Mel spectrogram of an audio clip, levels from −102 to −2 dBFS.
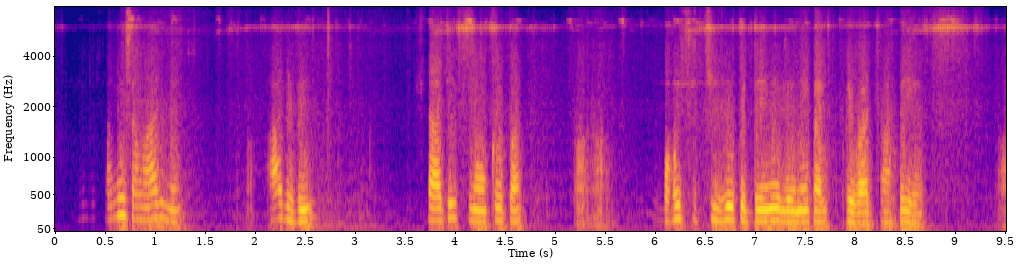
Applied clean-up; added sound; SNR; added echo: neural mask model RNNoise.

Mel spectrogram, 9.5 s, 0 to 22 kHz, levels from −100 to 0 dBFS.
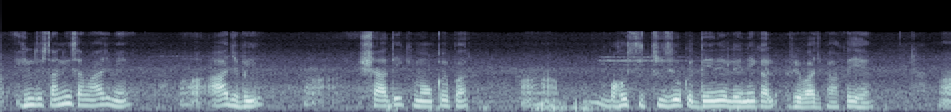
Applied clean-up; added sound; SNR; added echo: none; none; none; none.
